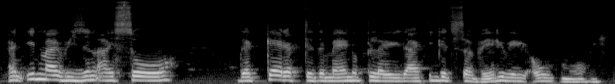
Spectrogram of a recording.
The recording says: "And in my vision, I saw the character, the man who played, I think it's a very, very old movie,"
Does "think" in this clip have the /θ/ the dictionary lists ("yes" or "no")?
no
